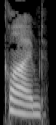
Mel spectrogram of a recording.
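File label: "climbed", British English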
